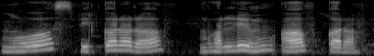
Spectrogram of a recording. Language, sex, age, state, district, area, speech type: Odia, female, 45-60, Odisha, Puri, urban, read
